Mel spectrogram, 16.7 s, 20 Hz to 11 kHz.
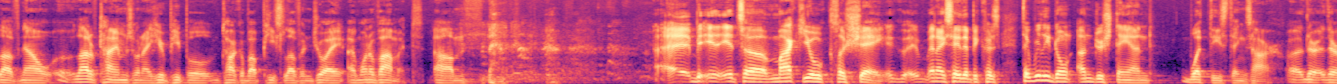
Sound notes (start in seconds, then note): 5.9 some chuckles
